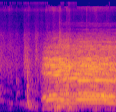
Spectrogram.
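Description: Holstein Friesian cow at a cattle market letting out a single long, loud moo that swells after a short breathy start and holds steady, close up with no talk.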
